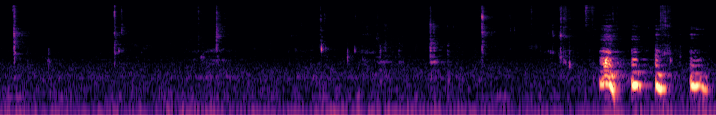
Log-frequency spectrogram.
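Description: Close-up chewing of bacon: scattered short mouth clicks and smacks every second or so. Near the end come a few short voiced sounds, the loudest part.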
